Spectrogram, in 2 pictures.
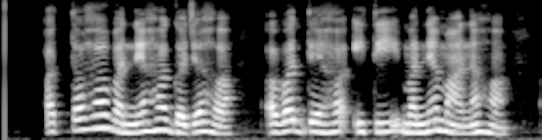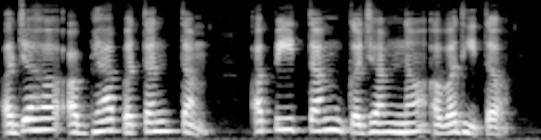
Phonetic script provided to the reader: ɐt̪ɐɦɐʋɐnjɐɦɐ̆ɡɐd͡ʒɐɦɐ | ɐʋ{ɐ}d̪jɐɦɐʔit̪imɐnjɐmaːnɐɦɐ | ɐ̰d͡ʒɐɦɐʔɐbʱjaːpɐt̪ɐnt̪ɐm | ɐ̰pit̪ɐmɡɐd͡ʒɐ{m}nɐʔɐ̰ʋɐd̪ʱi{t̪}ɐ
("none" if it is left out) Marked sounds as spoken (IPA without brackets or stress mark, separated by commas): ɐ, m, t̪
